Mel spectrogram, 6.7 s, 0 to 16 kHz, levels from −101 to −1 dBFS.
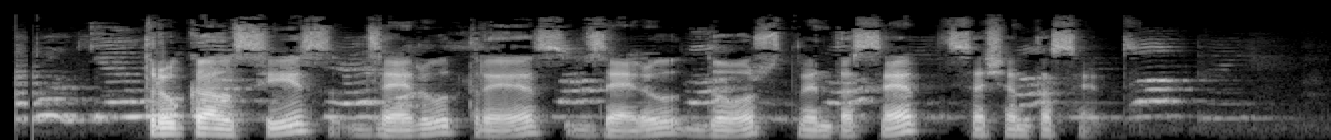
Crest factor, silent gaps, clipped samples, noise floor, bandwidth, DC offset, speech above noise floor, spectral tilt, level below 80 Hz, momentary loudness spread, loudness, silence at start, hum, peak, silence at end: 22 dB; none; under 0.1%; -57 dBFS; 10.5 kHz; under 0.1%; 35 dB; -3.5 dB/octave; -58 dBFS; 12 LU; -22 LUFS; 0.05 s; none; 0 dBFS; 0.75 s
